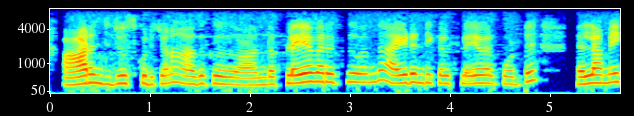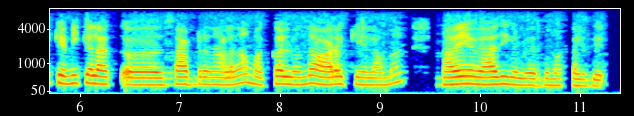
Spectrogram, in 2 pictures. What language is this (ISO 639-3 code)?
tam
